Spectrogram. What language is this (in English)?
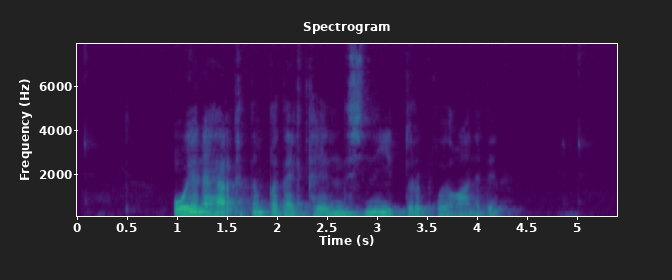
Uyghur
